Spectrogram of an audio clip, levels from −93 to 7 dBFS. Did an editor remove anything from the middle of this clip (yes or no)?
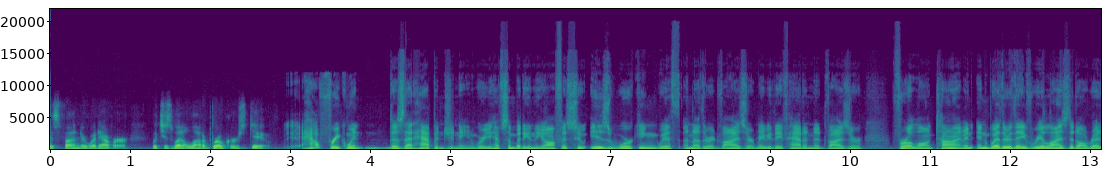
no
